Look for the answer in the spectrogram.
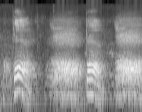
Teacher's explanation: مع اطباق ملاصق جزء من اللسان مع الحنك الاعلى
